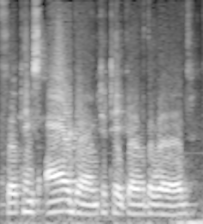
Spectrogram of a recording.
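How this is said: It is said as a combative, challenging rebuttal. The claim answers someone who doubted it. "it's much more like a challenge or you're like a rebuttal to someone"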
